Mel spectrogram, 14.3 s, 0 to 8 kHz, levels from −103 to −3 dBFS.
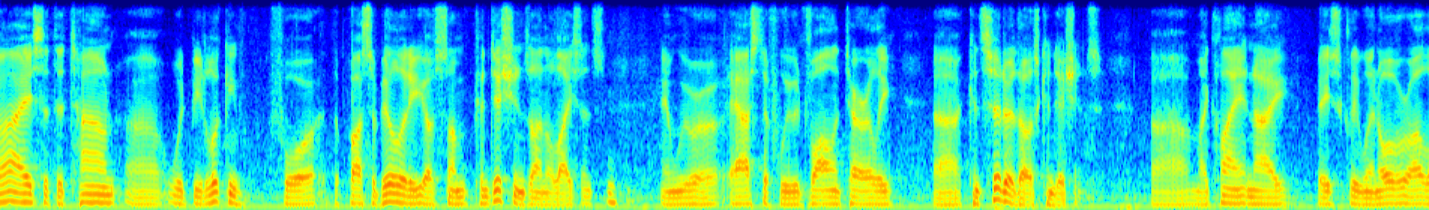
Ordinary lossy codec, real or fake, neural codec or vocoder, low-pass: Opus, 32 kbps; real; none; 7.2 kHz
